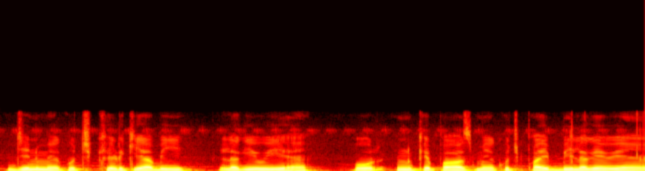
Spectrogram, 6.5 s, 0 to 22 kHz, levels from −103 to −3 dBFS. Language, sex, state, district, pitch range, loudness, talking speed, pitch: Hindi, male, Uttar Pradesh, Saharanpur, 130-135 Hz, -15 LUFS, 160 wpm, 130 Hz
